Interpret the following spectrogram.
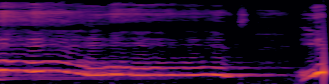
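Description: A lone sped-up voice holds a final sung note with vibrato at the end of a Christmas song. It steps down in pitch about half a second in, holds, and fades out near the end as the backing drops away.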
